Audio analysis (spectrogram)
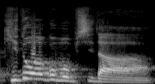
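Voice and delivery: slow, drawn-out preacher chant for the congregation to echo; slow call to repeat. Shown as a demonstration. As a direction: lead them, spacing out each word. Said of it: "저를 한번 따라할게요".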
